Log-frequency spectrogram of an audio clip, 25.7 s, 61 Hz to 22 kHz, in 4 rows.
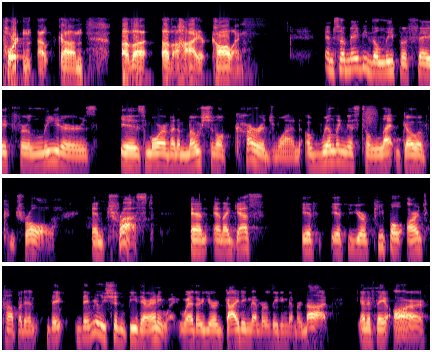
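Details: Adult man diagnosed in 2012 with spasmodic dysphonia, a rare neurological speaking disorder causing partial loss of voice; spasmodic dysphonia.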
